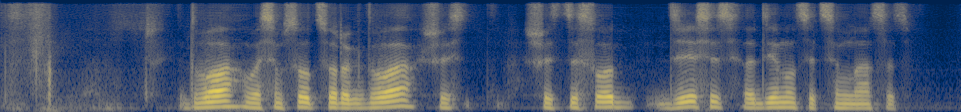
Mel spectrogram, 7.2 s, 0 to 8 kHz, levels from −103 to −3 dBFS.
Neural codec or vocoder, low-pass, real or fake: codec, 16 kHz, 0.7 kbps, FocalCodec; 7.2 kHz; fake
